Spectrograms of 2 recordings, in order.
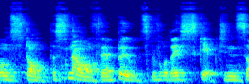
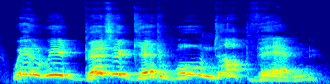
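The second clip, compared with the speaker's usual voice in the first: high, loud, slow cheerful aunt; Aunt Summer rallies the family, slow loud grin; Aunt Summer grinning; 11 semitones higher, 12 dB louder, much slower than usual. A narrator's reading. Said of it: "noted with a grin".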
